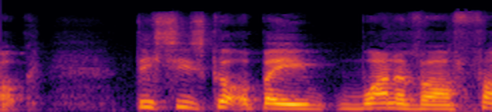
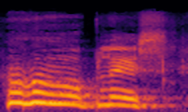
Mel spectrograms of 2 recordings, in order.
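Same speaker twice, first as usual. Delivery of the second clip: cooing; 14 semitones higher, 5 dB louder than usual. Real, not acted. Cooing over a cute gun.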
